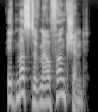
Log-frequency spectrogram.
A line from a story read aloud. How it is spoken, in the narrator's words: a clerk exclaimed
